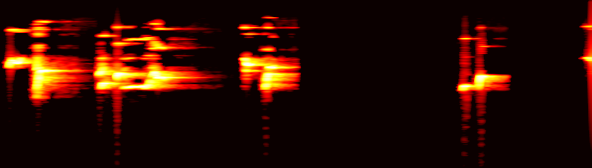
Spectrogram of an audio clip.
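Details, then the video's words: Eurasian goldfinch song in the Málaga copla style, used as a tutor recording for young goldfinches and hybrids: short clean phrases of bright chirps and trills, separated by silent pauses, with a lone phrase near the end. "شريط كوبية ملقا (Manolo) original لتلقين فراخ الحسون والهجين"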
